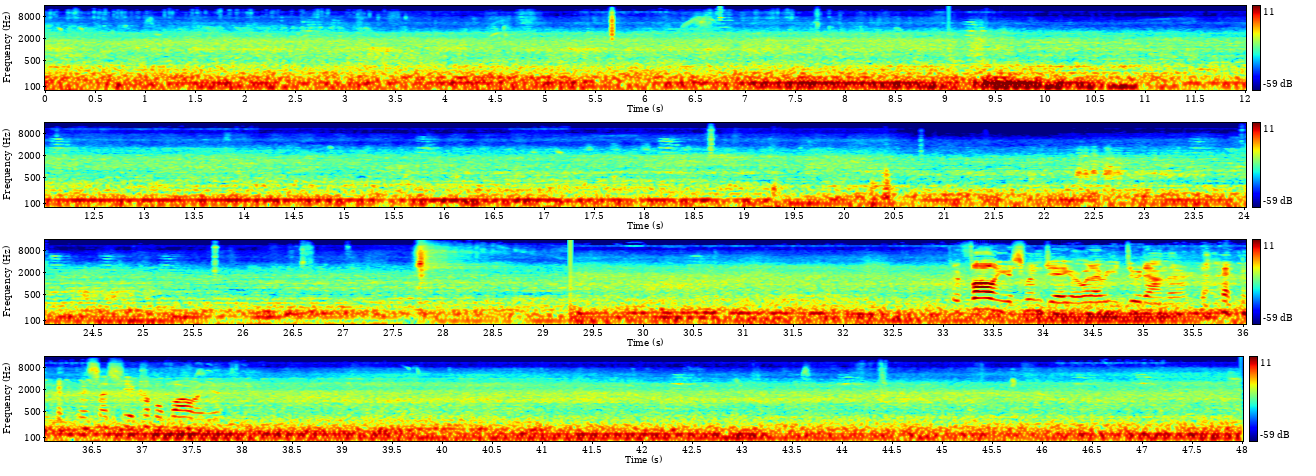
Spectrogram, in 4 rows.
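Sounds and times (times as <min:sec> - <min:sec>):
boat motor humming: 0:00.0 - 0:48.0
short hiss: 0:27.8 - 0:28.6.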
